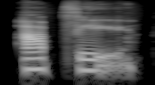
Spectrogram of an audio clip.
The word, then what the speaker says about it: Opvee: It also has two syllables. That's op, which is an abbreviation for the word opportunity, and v in the alphabet. V. Put both syllables together, and you get avi.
